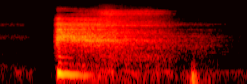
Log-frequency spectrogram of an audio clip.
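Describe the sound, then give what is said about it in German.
A person breathes deeply in through the nose and then forcefully out through the mouth during a meditation exercise: a faint intake, a short pause, then a sudden loud, breathy rush of air that slowly fades over about two seconds. “Dann nochmal tief einatmen über die Nase, bis der Bauch ganz, ganz prall, ganz, ganz voll ist und dann aus über den Mund ganz energisch.”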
